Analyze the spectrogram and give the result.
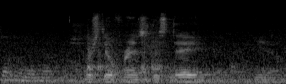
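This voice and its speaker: A man's voice: fairly low pitch, monotone, moderate pace. A man veteran answering interview questions hesitantly, with many fillers. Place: school event space. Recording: echoey room, distant mic, loud background noise.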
